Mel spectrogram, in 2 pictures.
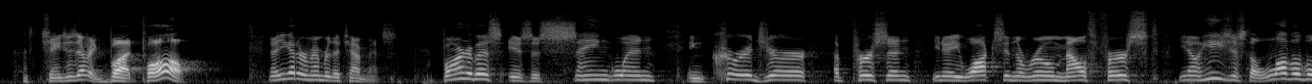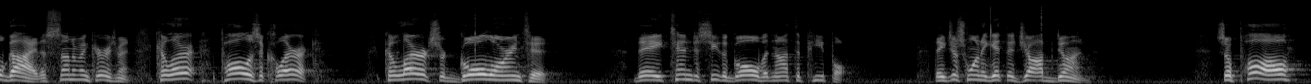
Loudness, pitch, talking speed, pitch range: -25 LUFS, 200 Hz, 150 wpm, 175-215 Hz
